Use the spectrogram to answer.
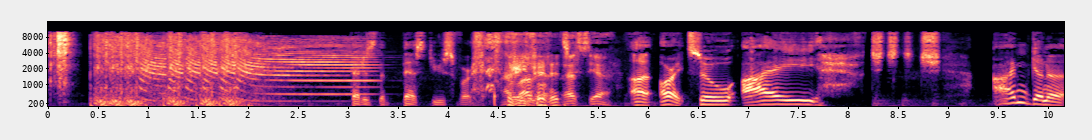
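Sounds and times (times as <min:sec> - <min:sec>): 
rapid gunfire sound effect: 0:00.4 - 0:02.2
speech: 0:03.0 - 0:10.1
laughter: 0:04.2 - 0:05.6.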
